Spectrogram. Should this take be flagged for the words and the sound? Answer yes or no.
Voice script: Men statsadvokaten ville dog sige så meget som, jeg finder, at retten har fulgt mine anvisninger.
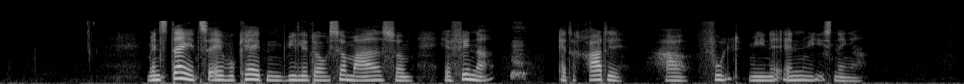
yes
